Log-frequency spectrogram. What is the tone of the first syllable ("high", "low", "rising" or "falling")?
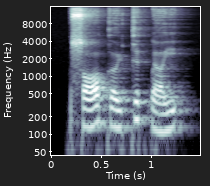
rising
